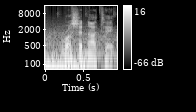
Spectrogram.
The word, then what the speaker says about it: Rocinante: And I need to like beat it to my head how to pronounce that. Hold on. Someone say it? I can't find it. Rocinante.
